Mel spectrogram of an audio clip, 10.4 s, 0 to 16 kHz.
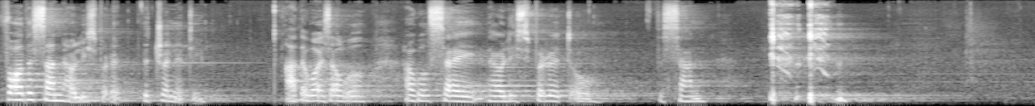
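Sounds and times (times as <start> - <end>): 
speech: 0.0 - 2.2, 2.8 - 8.6
person coughing: 7.7 - 8.6.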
